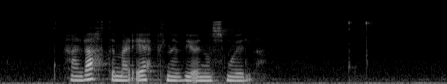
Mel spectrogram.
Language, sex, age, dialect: Faroese, female, 15-35, Norðurstreymoy/Eysturoy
